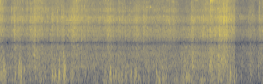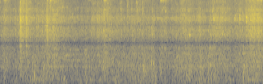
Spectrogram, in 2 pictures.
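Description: Passenger coaches of a departing train rolling past at low speed, the wheels clacking irregularly over rail joints and points.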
